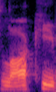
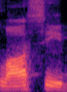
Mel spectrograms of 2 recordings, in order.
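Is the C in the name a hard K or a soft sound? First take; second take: hard K; soft. First: The C is said as a hard K. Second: The C is said as a soft sound. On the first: The name follows the word computation. "computation has a hard K" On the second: The name sounds like an opera lyric. "it sounds like a [name] opera lyric"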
